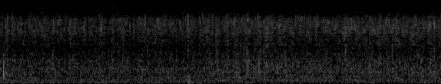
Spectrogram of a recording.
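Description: Thick chicken curry masala sizzling in its oil in the pan, a steady hiss with fine crackles; the oil has separated and risen to the top, a sign the masala is cooked down.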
